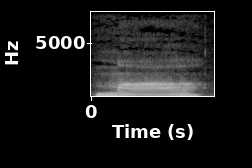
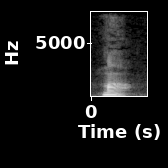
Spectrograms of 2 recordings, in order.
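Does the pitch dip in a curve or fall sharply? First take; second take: dips; falls. First: The pitch dips low in a curve. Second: The pitch falls quickly and forcefully. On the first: "Conseil pour prononcer le troisième ton" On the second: "Le quatrième ton est bas et descendant. Je le qualifierais d'explosif"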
